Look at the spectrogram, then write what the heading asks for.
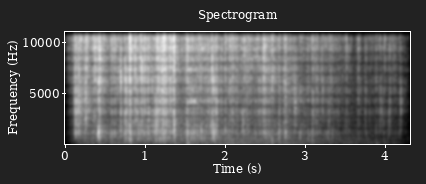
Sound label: post grenade dirt debris; physics, explosion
